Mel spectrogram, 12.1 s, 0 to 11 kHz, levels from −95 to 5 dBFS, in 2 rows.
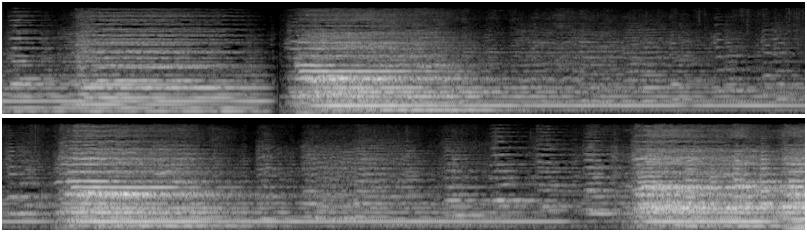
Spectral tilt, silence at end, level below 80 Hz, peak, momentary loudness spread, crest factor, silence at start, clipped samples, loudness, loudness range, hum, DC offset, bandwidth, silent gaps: -6 dB/octave; 0 s; -48 dBFS; -4 dBFS; 16 LU; 20 dB; 0 s; under 0.1%; -23 LUFS; 8 LU; none; under 0.1%; 9.2 kHz; none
